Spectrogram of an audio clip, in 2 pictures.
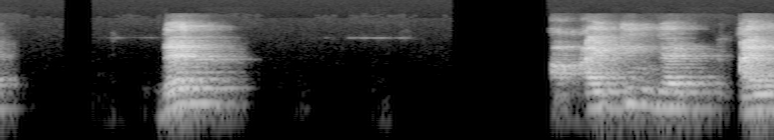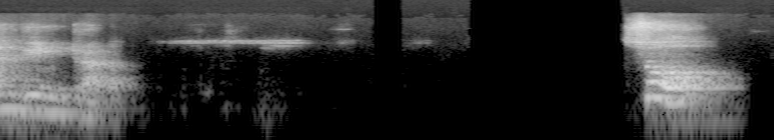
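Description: A man speaks into a microphone in short phrases, with pauses.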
